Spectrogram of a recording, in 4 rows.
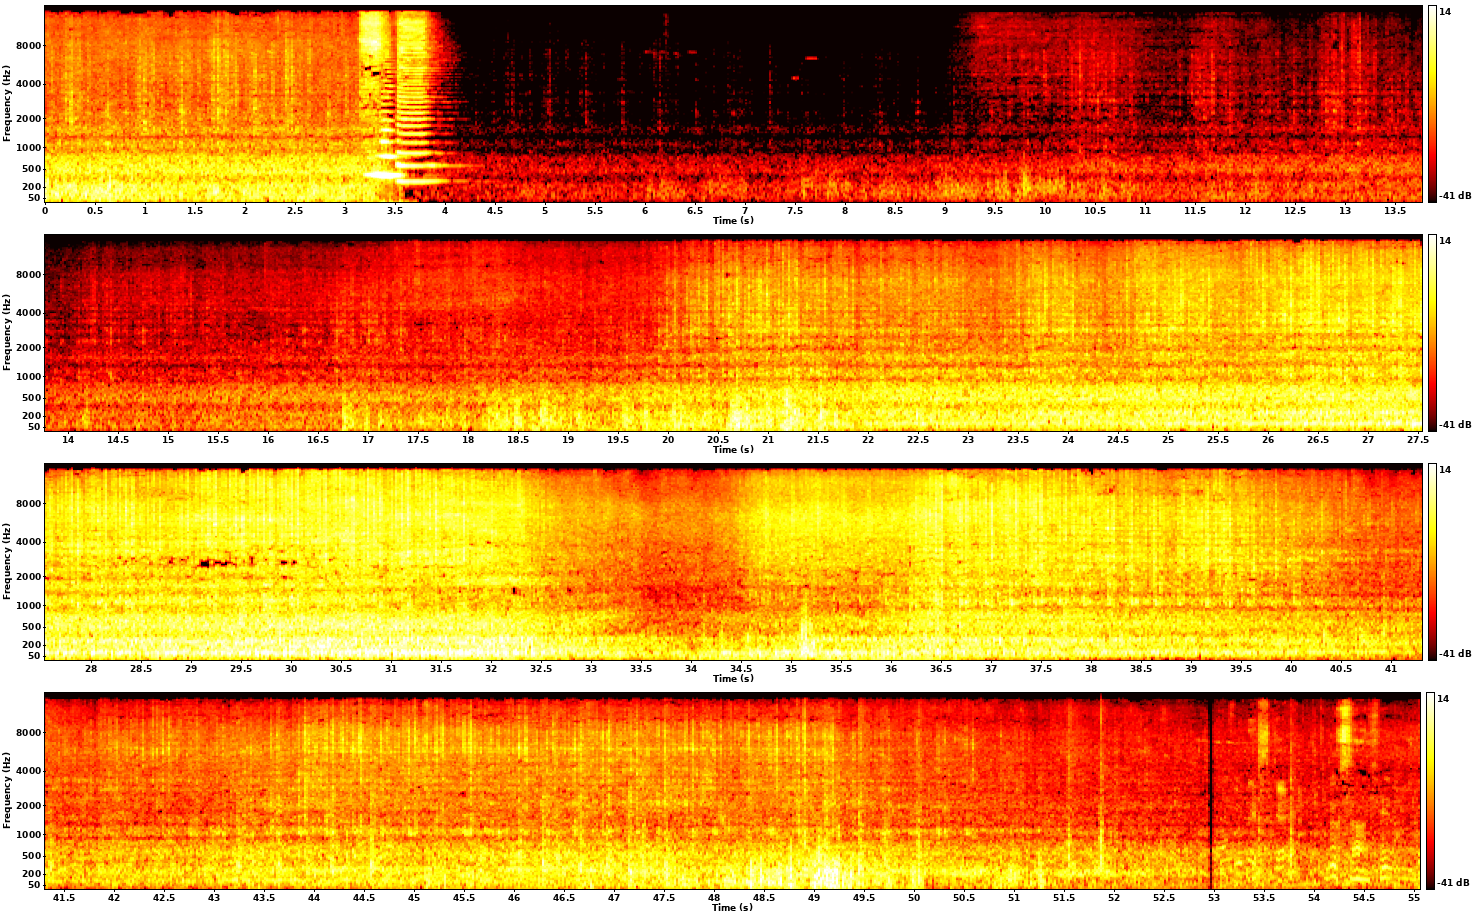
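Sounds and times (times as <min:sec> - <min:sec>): diesel locomotive engine: 0:00.0 - 0:55.0
train coaches rolling: 0:00.0 - 0:55.0.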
